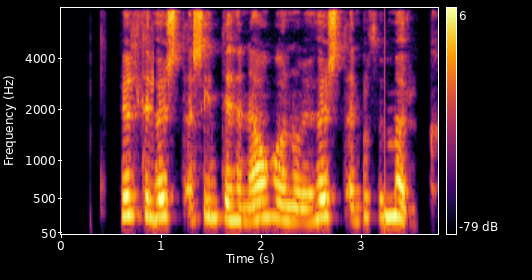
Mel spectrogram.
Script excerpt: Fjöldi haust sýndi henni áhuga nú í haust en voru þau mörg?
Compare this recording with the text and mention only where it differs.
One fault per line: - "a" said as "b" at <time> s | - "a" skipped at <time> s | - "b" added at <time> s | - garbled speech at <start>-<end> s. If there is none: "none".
none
